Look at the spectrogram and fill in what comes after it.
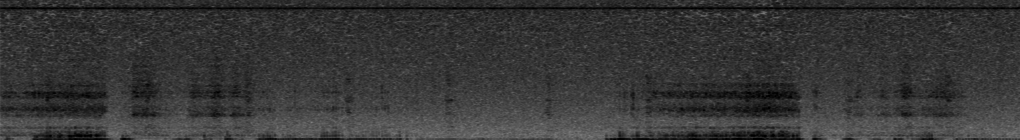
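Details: Pet dog sleeping indoors, snoring with low rumbling breaths, long louder snores around the start and again after six seconds, softer puffs between.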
